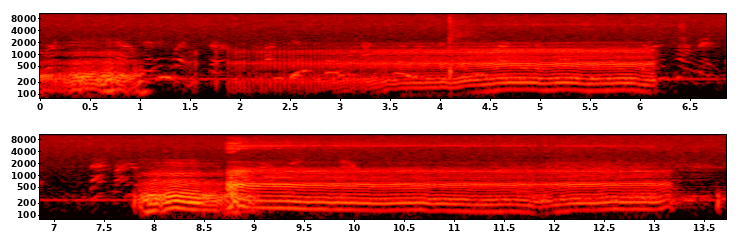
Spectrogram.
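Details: Pet Shih Tzu growling like a chainsaw: long, steady, buzzing drones that hold an even pitch for several seconds, broken by short pauses, with a person's voice joining in between.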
